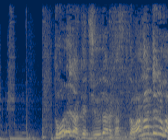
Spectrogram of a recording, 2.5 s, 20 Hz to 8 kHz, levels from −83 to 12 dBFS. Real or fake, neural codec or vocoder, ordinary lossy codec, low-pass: real; none; none; none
